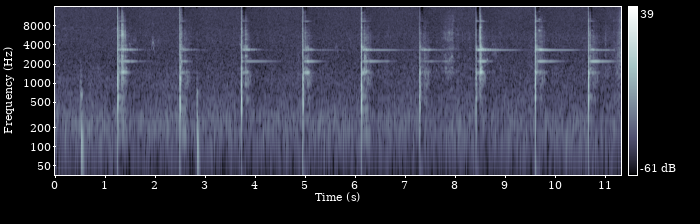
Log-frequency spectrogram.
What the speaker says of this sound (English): I'm pounding it down with a piece of wood and a mallet or a hammer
